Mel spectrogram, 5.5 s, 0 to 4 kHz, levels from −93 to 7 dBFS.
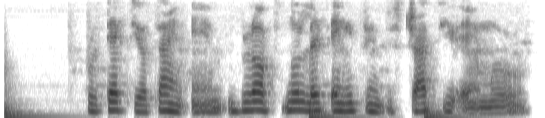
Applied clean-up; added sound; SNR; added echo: none; Bass drum; 9 dB; none.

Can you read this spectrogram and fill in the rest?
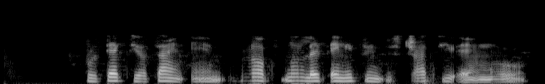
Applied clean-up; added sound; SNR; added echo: neural separator model SepFormer WHAM!.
